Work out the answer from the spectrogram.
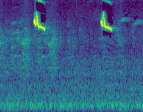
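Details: A male star finch calling for his mate gives two thin, high, slightly falling notes about a second apart, each sharp and brief, over a faint low hum.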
